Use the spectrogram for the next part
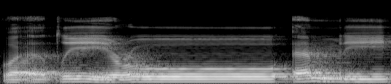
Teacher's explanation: അംരി എന്ന പദത്തിൽ സാക്കിനത്തായ മീമിനെ ഇൽഹാർ ഷഫവി നൽകി മണിക്കാതെ വെളിവാക്കേണ്ടതാണ്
